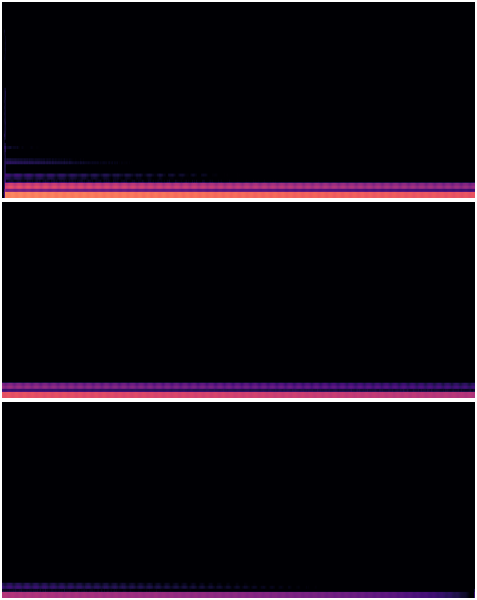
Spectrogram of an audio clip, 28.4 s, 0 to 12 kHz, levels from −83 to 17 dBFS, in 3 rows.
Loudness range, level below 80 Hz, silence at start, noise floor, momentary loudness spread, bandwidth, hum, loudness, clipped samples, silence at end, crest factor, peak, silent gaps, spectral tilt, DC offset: 23 LU; -86 dBFS; 0.05 s; -74 dBFS; 24 LU; 0.9 kHz; none; -18 LUFS; under 0.1%; 6.1 s; 14 dB; -6 dBFS; none; -12 dB/octave; under 0.1%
